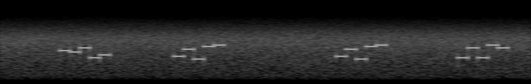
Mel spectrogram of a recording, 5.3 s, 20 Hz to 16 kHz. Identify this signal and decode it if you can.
Five-tone selective call (CCIR), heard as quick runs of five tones, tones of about 100 ms, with radio hiss. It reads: 76924 38100 38100 29229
